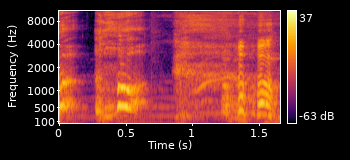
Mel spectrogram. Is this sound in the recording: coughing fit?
yes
